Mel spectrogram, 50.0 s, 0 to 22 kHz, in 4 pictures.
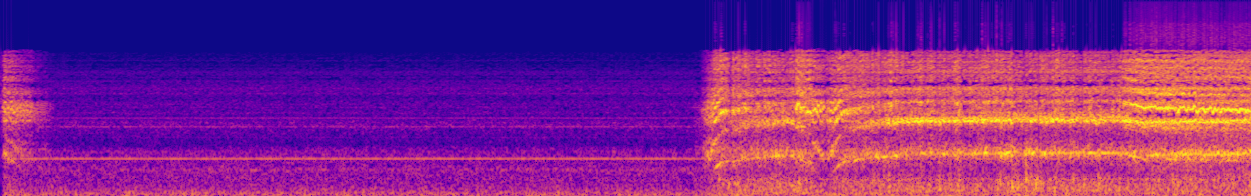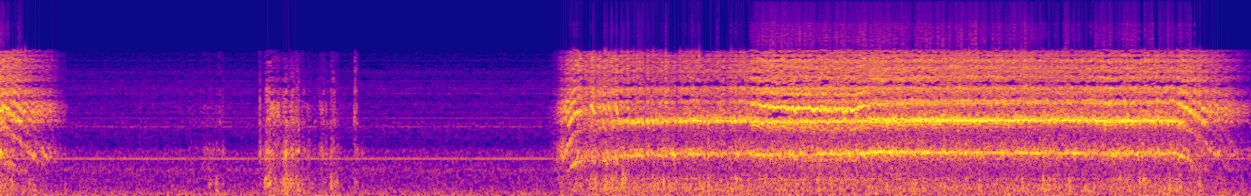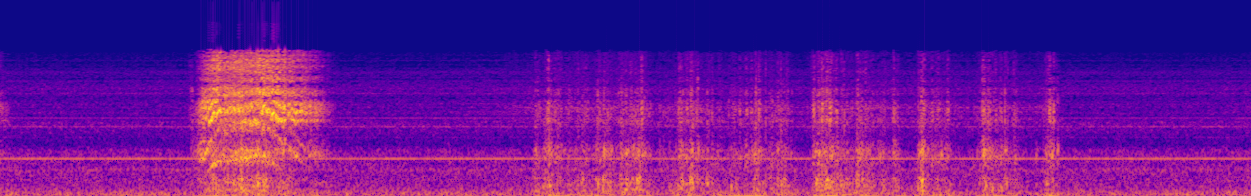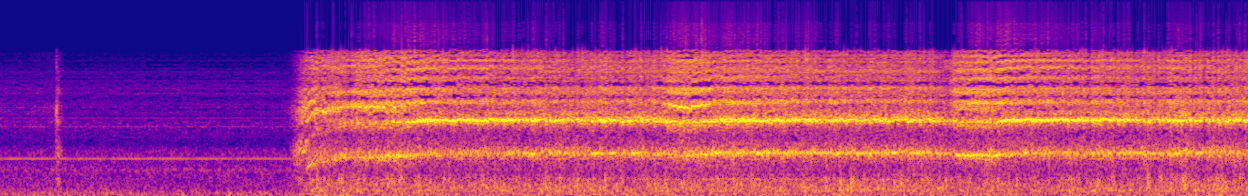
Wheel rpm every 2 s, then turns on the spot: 0, 0, 10, 160, 230, 160, 10, 10, 90, 220, 230, 150, 20, 40, 10, 30, 20, 10, 0, 40, 210, 230, 230, 230, 230.
10-14 28-34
